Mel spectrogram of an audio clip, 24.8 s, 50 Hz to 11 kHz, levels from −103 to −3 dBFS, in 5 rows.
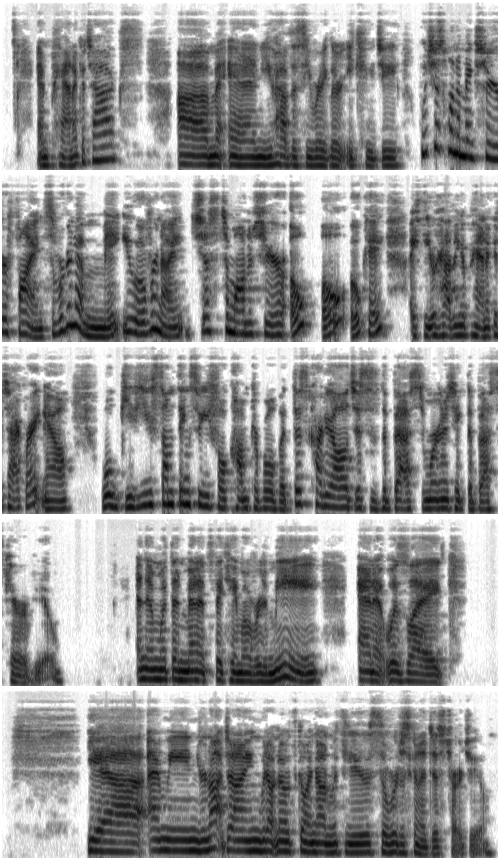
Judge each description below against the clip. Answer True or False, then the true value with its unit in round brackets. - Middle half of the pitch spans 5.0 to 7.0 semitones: True (5.3 semitones)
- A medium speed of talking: False (240 wpm)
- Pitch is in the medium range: True (175 Hz)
